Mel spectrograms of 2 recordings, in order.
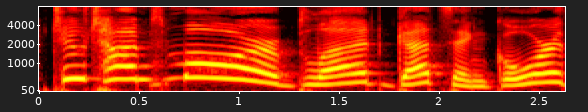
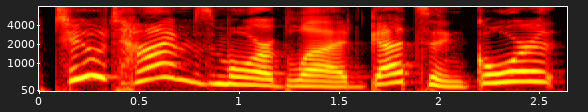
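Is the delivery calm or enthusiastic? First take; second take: enthusiastic; calm. First: It is read with much more energy. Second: It is read with moderate energy. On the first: The speaker calls it right. "I'm sorry, that was not enough gusto" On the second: The speaker calls it wrong. "I got to read this with gusto"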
